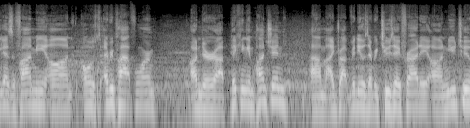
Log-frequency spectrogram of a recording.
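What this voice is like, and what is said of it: Hoarse, strained voice. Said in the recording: “you hear me losing my voice.”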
